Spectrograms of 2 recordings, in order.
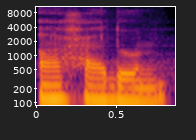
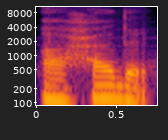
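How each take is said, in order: First: The word ends with a full 'dun' syllable. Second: The word ends on a bare 'd' sound. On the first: The reciter keeps going without stopping. "দাল দুই পেশ দুন" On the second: The reciter stops at this word. "এখানে থামলে শেষ অক্ষরে সাকিন হবে"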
